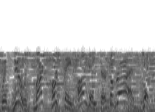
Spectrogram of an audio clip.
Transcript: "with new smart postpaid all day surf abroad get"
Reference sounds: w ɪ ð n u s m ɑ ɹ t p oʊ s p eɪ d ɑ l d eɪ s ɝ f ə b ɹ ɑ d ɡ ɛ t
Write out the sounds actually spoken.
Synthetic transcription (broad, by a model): w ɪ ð n u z m ɑ ɹ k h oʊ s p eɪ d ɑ n d eɪ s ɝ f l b ɹ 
